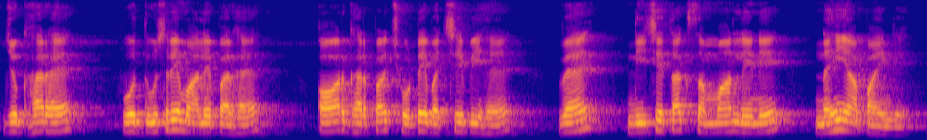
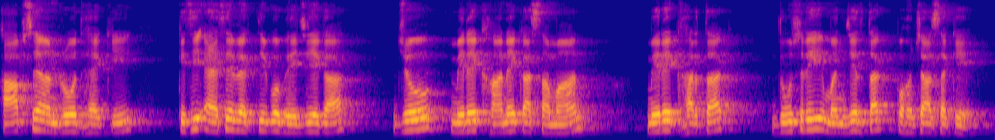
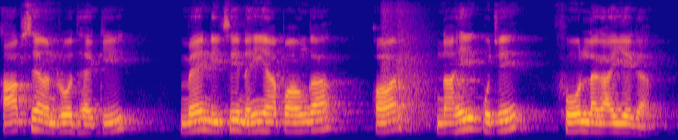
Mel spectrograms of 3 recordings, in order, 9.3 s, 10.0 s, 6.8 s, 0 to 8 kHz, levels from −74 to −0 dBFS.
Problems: background conversations at intervals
